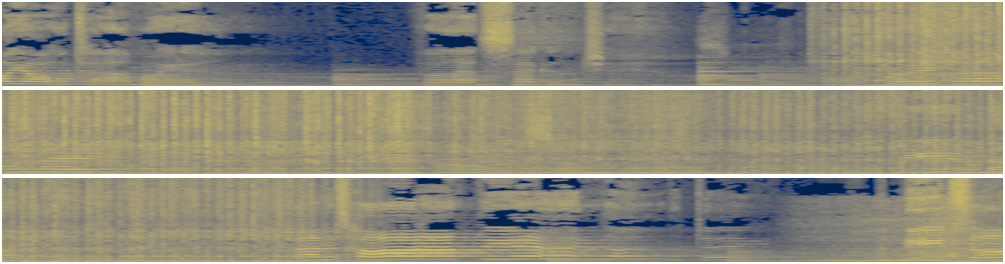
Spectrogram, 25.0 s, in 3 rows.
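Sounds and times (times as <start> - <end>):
car engine running loudly: 6.8 - 19.7, 23.2 - 25.0.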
